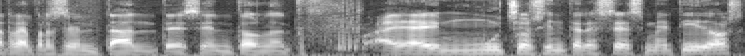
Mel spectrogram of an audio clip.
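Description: A man with an ordinary speaking voice, fairly even intonation and a moderate pace, in a dry sound with no echo. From Basque Country, Spain (Irun, Gipuzkoa); Basque Country, Spain. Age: 40s. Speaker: director of an organizational culture centre; interview guest. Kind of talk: interview. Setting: in-person at the centre's building. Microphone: lapel.

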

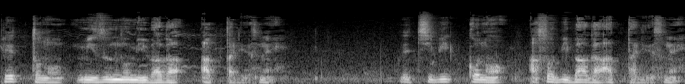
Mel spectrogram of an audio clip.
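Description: In a Hiroshima accent, the speaker uses a relaxed tone with monotone, flat intonation at a fairly slow pace over light background noise. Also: man, fairly low pitch for a man. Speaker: motorbike touring vlogger. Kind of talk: casual vlog narration. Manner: relaxed, easygoing. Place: open country. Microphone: phone near.

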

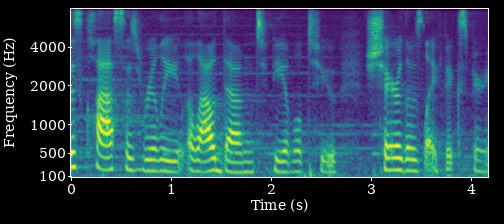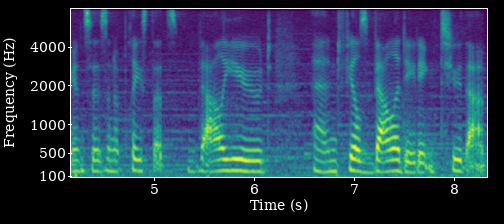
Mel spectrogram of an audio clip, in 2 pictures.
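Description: A woman talks at a moderate pace with fairly even intonation, faint music playing in the background. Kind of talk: interview answer. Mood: earnest, warm. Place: home room.

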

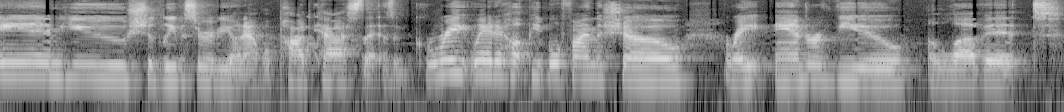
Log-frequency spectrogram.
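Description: With an American accent and a medium pitch, a woman speaks fairly slowly with ordinary pitch variation and hardly any pauses over noticeable background noise. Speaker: podcast co-host and student. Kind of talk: casual chat. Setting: in person studio recording.

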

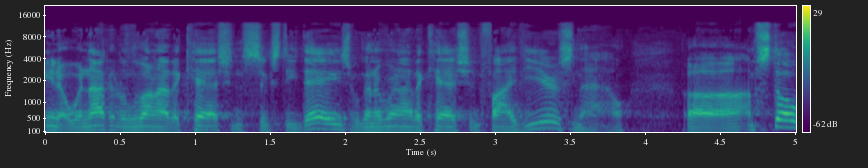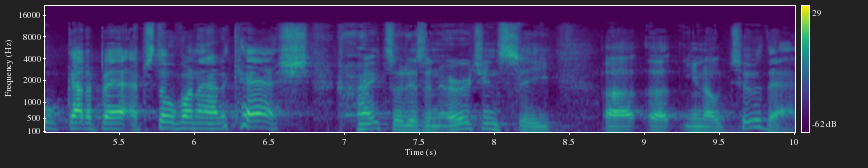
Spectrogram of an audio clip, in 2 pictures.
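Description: Very wide pitch swings mark this man's fairly quick delivery. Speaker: guest. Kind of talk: interview answer. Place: stage. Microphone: lapel.

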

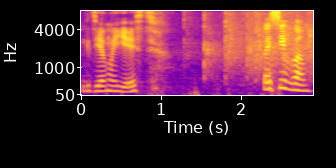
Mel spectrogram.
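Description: In an ordinary speaking voice, a woman talks at a moderate pace and medium pitch with ordinary pitch variation. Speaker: interviewer and channel author; interview host. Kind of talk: public talk interview. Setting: stage with audience. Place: stage. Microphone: handheld.

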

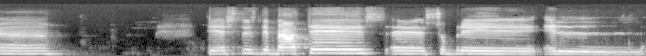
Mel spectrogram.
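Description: A woman with an Italian accent, medium pitch and ordinary pitch variation. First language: Italian (speaking Spanish). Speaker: trade union leader. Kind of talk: webinar talk. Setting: video call. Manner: halting, many hesitations.

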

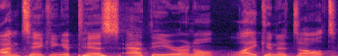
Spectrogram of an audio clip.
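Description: Against a quiet background, a man with an American accent talks at a fairly high pitch and a fairly slow pace. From Colorado. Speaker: stand-up comedian. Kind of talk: stand-up comedy set. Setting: stage with live audience. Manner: high-energy, loud, crowd-working. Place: stage. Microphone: handheld.

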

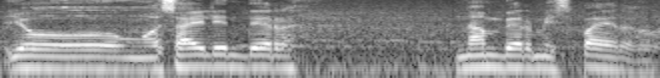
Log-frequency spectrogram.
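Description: Noticeable background noise runs under this recording. A man speaks at a fairly high pitch with fairly even intonation. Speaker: auto mechanic vlogger. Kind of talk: tutorial. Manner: casual.

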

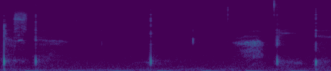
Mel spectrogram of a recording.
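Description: Very slowly, a woman whispers in a soft-spoken way, with light noise in the background. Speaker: ASMR content creator. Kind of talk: soft casual ASMR chat. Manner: soft ASMR whisper close to microphone. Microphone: studio mic.

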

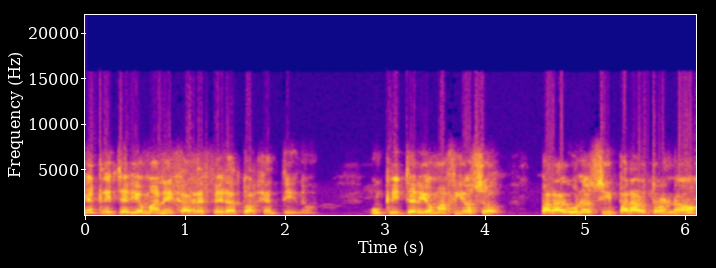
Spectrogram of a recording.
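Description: On a very clean recording with a silent background, a man with a fairly high, bright, sharp voice and vocal fry speaks at a moderate pace with lively intonation and very even loudness. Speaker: caller.

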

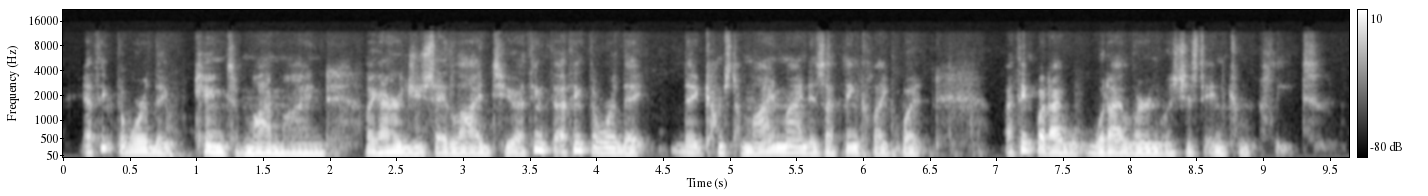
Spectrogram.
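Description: A man speaks at a medium pitch and a fairly quick pace. His tone is dark, mellow and somewhat breathy, with ordinary pitch variation. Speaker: church discussion group leader. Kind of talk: group discussion with opening prayer. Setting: video call. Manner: casual, repetitive fillers.

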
